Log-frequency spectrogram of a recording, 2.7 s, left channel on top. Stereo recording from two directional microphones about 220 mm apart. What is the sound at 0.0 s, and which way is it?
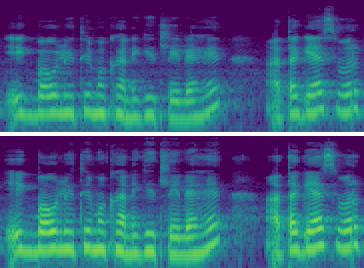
A woman's voice, 15° right (ahead or behind).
